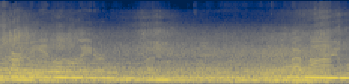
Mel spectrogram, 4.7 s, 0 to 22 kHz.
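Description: Race cars at full speed during the Rolex 24 endurance race make a steady, loud engine roar with rising and falling tones as they pass close by, and a person talks over the noise.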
